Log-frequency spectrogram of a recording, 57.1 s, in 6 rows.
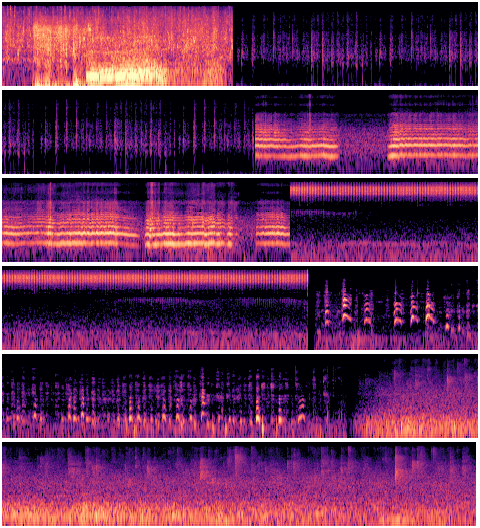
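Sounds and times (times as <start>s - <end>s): bumblebee buzzing: 0.6s - 2.7s, 17.2s - 34.7s
high-pitched insect hiss: 24.5s - 34.7s
short clicks and chirps: 24.8s - 34.7s.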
